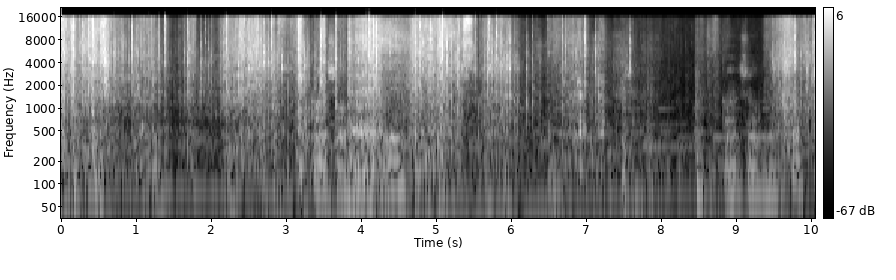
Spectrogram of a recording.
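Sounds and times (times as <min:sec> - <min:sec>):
cardboard and paper rustling: 0:00.0 - 0:10.0.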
